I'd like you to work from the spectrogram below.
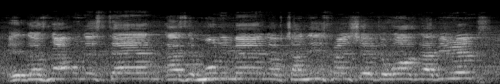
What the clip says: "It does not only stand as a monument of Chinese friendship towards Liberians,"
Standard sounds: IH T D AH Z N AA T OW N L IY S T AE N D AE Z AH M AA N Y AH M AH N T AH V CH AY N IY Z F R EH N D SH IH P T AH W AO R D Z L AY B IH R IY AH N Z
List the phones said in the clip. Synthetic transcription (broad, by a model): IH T D AH Z N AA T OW N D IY S T AE N D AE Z AH M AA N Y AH M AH N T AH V CH AY N IY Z F R EH N D SH IH P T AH W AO L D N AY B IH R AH N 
